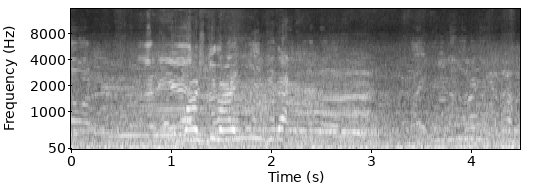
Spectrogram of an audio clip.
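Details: Cows and calves at Aftabganj livestock market in Dinajpur, recorded 17/1/26; a low, drawn-out moo with stacked harmonics rises through steady human chatter, bargaining voices and passing vehicle noise.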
